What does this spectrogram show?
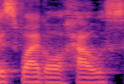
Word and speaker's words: Swagglehaus: a lot of people say Swagglehaus. I guess it's technically Haas, but Oh, whichever one rolls off the Swagglehaus.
